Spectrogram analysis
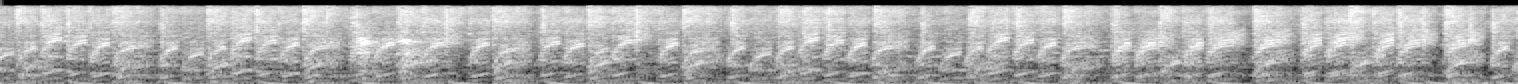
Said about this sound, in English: I want to give a shout out to ducks because, well, ducks are awesome. Yeah. Do you want to give that sound effect that you found online there?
